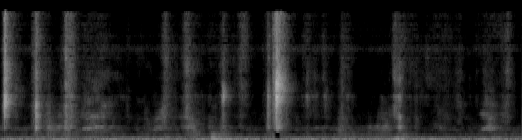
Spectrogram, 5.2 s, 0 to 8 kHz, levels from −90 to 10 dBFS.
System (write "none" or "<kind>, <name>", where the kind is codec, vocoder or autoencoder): vocoder, Vocos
